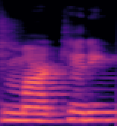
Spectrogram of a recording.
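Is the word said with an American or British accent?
American. It is said with an American English accent. "marketing mais American English"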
